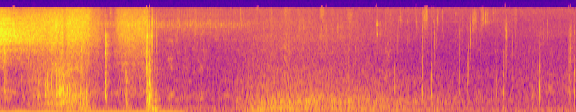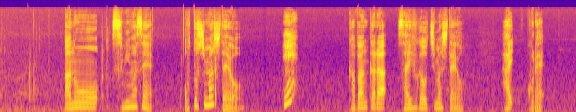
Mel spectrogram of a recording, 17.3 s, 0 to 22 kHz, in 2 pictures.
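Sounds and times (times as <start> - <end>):
train doors closing with pneumatic hiss: 0.0 - 3.4
train carriage pulling away: 0.0 - 12.0
speech: 9.7 - 13.2, 13.9 - 16.9.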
